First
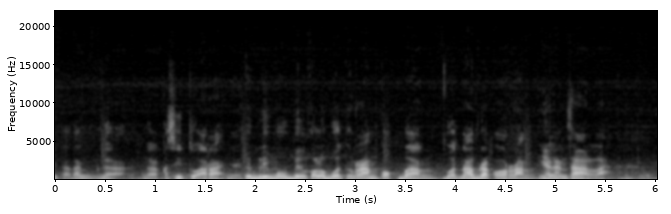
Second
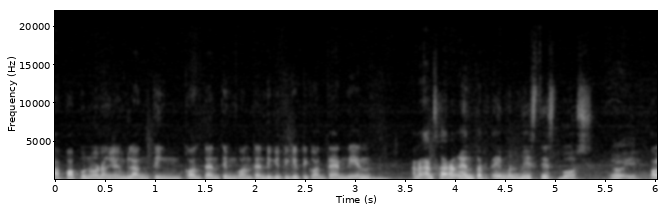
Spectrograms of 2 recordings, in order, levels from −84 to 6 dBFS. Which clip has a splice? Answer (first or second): first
